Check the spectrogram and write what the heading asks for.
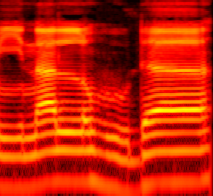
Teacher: didengungkan suaranya itu kita panjangkan kita tahan sejenak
